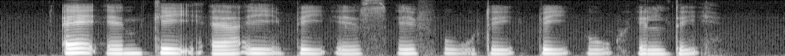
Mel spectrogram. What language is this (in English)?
Danish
